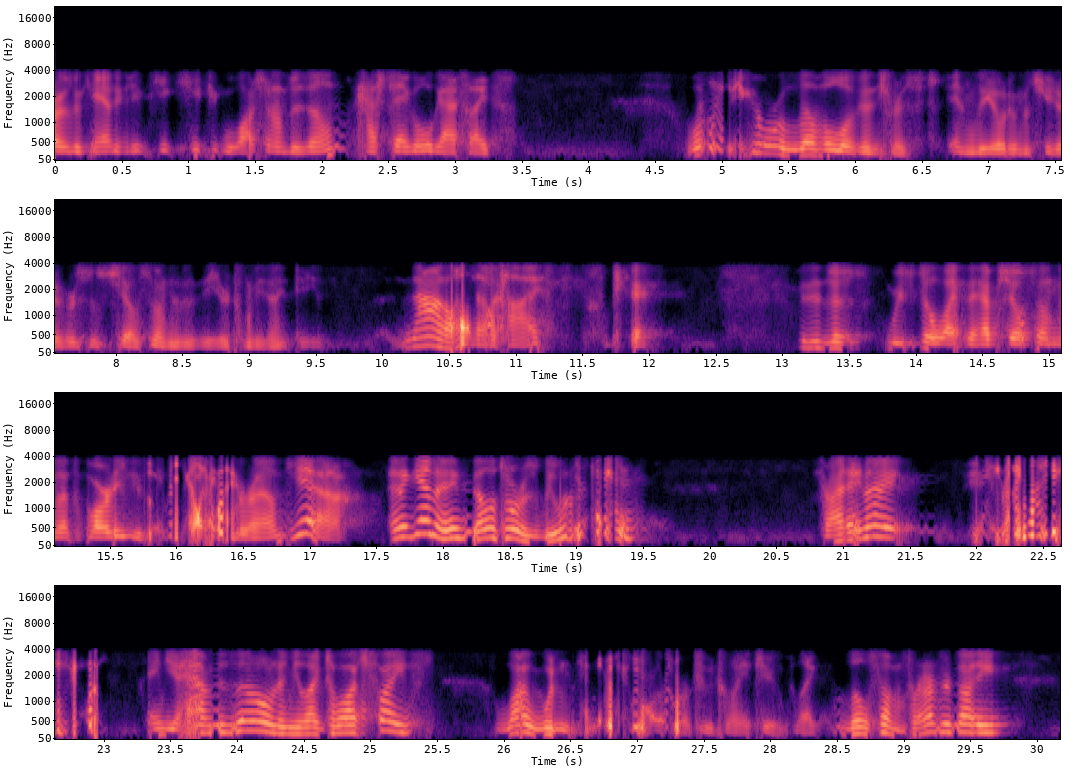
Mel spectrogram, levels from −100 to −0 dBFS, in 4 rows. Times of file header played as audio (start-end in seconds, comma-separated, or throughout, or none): none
